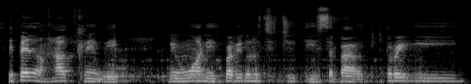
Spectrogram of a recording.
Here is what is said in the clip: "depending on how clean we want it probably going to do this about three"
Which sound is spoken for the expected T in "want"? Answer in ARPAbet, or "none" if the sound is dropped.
none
